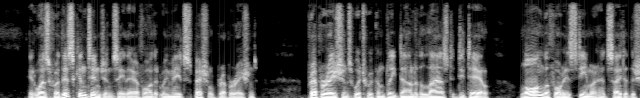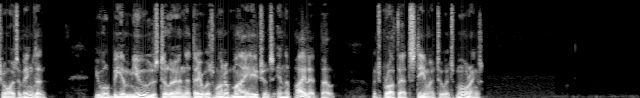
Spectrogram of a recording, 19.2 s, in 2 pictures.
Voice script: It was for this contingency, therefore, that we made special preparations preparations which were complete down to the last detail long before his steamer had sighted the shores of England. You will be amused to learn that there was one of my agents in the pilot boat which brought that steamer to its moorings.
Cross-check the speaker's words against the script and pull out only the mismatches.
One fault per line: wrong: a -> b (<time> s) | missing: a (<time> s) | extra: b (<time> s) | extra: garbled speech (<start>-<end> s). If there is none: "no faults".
no faults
